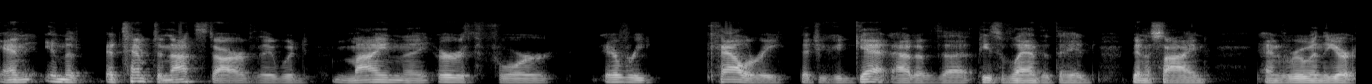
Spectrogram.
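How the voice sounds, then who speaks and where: A man with an American accent speaks very slowly in a very deep, low voice with fairly even intonation. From US Midwest (Cleveland, Ohio). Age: 60s. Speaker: author and investment researcher. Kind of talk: podcast interview.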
